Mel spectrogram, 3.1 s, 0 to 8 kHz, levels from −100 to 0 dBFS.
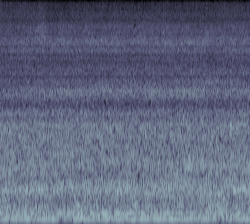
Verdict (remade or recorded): remade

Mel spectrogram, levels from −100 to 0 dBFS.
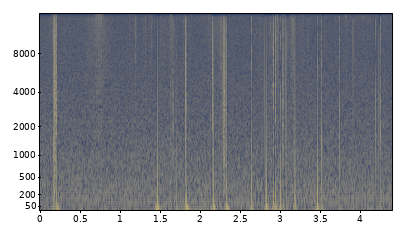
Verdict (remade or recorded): recorded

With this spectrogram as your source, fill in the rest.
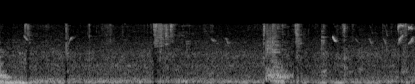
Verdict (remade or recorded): recorded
